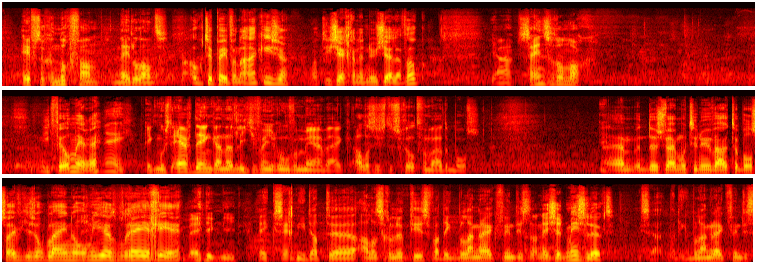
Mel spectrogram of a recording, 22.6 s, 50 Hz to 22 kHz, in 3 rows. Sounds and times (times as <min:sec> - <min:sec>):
Speech: 0:13.5 - 0:22.5.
